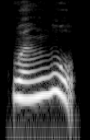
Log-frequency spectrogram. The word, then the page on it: 文物: wén wù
